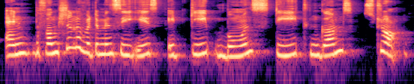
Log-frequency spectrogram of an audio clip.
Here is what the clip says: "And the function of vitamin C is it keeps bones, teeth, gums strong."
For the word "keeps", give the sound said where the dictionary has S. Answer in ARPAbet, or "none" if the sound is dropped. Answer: none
